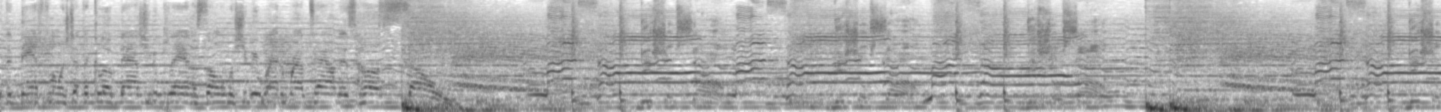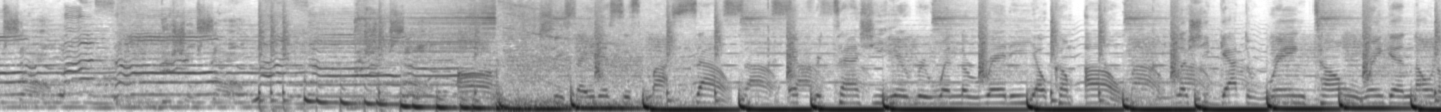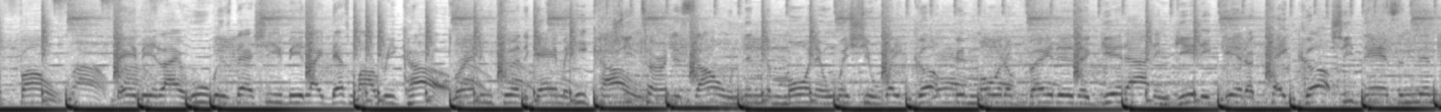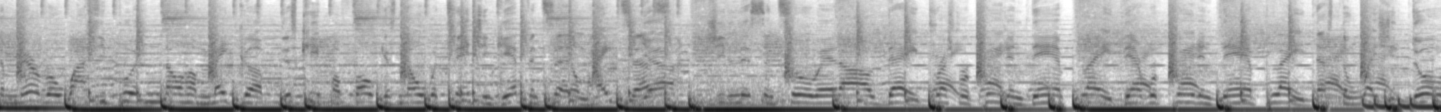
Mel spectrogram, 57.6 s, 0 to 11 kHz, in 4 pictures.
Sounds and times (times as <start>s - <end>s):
Dance music: 0.0s - 57.6s.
